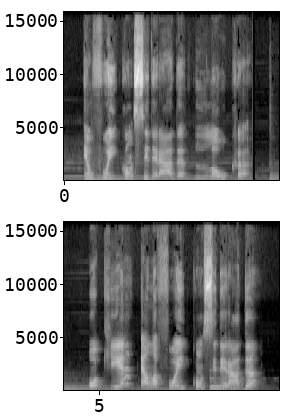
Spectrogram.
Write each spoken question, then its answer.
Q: O que ela foi considerada?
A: Louca. Ela foi considerada louca.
